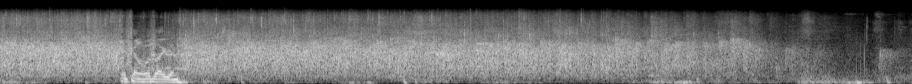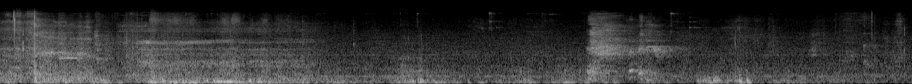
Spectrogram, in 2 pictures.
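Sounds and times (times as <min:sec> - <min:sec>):
audience applause: 0:00.0 - 0:11.3
speech: 0:01.3 - 0:02.0.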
